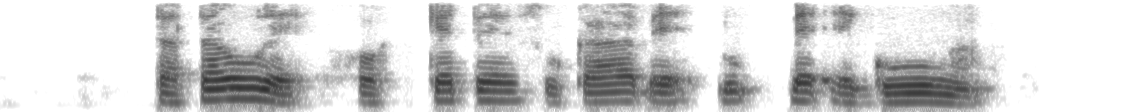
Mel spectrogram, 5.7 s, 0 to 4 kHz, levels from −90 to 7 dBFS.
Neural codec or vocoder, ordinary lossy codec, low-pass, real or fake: none; AAC, 32 kbps; 3.6 kHz; real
